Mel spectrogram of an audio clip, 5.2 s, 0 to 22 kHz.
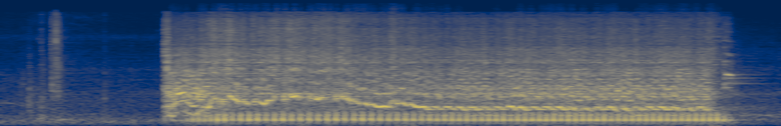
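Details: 1983 Mercedes 380SL: starter spins engine at even steady cranking rhythm for about four seconds but never catches; cranks, no start, runs only momentarily on ether.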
